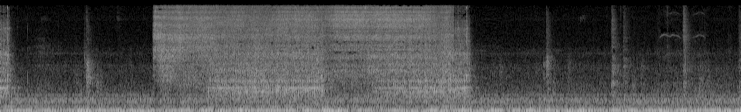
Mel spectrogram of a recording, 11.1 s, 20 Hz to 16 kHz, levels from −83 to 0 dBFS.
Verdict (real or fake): real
